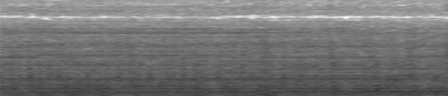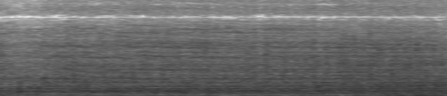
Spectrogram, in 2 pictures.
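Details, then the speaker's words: Cheap Chrysler CM Valiant sedan on its first start attempt, fed fuel from a drum: coarse, uneven idle with a clattery, tractor-like rattle. Rough running, cause unconfirmed; owner also hears a whirring. "yeah okay see that thank you sounds like a bit of an old tractor at the moment"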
